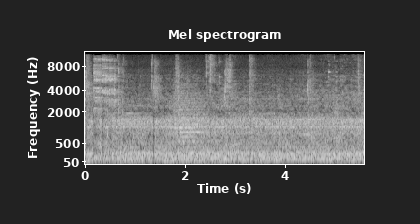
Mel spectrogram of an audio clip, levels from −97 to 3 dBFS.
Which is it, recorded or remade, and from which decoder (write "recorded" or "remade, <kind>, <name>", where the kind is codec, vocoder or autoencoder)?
recorded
